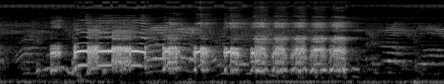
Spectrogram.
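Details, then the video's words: Kukuak Balenggek rooster crowing during a contest: a loud, extended crow broken into about a dozen pulsing, stepped syllables over three seconds, ending in softer trailing notes. "Ayam kukuak balenggek"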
